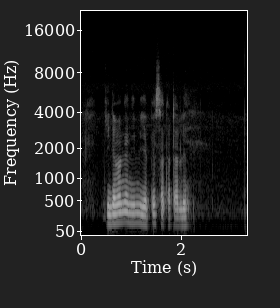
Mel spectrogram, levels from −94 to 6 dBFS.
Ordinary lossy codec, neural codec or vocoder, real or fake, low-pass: none; none; real; 19.8 kHz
